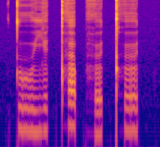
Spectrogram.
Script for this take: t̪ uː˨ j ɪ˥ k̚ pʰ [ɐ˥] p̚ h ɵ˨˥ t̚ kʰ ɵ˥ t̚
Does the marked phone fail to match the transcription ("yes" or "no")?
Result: no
